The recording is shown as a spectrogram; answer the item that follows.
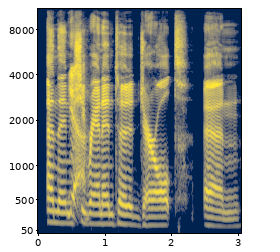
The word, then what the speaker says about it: Geralt: then she ran into Geralt and it's Jared's a hard G it's Geralt Harold sorry so what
